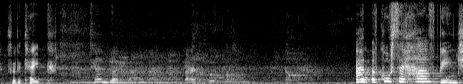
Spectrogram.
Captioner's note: audience laughs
